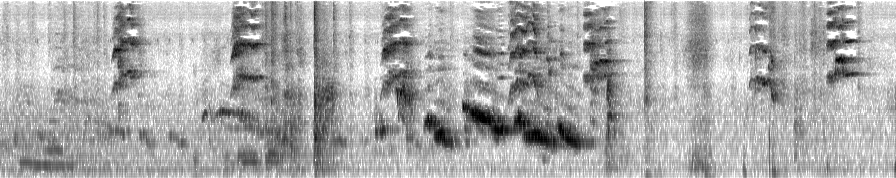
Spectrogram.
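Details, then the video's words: Australian magpies make weird noises: a run of warbling, gurgling notes sliding down in pitch, with sharp clicks, bursts of wing noise and a few high chips between. "Australian Magpies Making Weird Noises!"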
